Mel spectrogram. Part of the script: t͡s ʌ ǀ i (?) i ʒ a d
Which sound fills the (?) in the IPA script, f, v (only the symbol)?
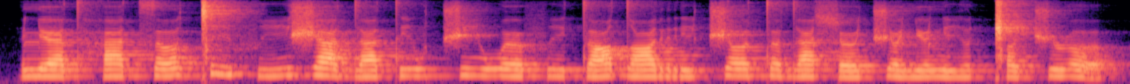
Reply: f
